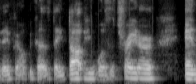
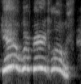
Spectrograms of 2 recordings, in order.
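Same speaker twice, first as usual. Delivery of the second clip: high-pitched put-on voice; imitated tearful insistence. Imitating Linda defending the friendship, mock insistence.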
